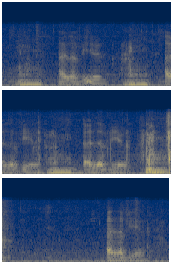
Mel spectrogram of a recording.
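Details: Half Labrador, half pit bull dog 'talking': a run of short warbling, moaning vocal bursts that bend up and down in pitch, about a dozen speech-like phrases over ten seconds, with murmured human talk close by.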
